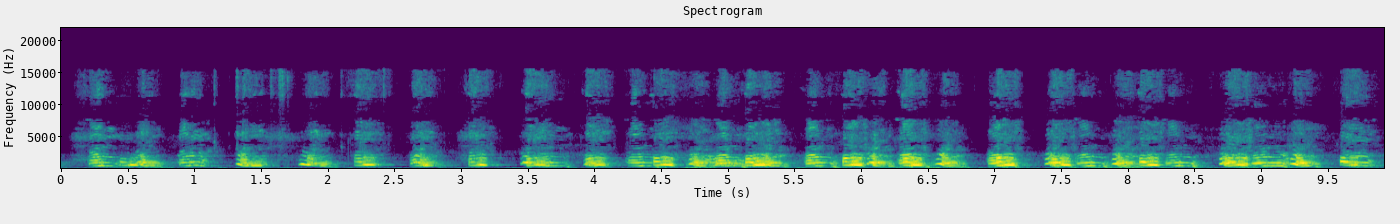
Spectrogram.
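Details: While hunting in Utah's Rocky Mountains, hounds bay in a rapid, overlapping chorus of loud, hoarse barks on the trail of a mountain lion.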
